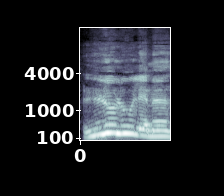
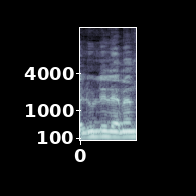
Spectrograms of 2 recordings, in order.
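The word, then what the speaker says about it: Lululemon: Ben oui, ben en fait beaucoup de gens disent Loulou Lemon mais ça s'écrit lu lemon comme un citron. Un lemon. OK, on va parler de Lou Lemon cette semaine.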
